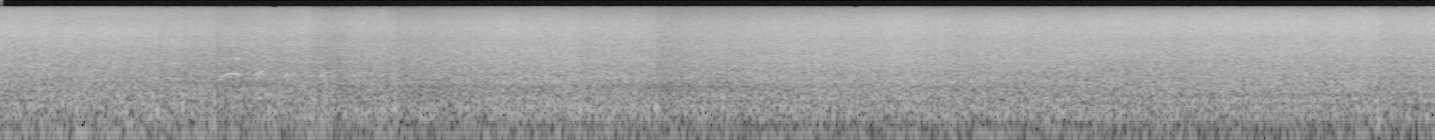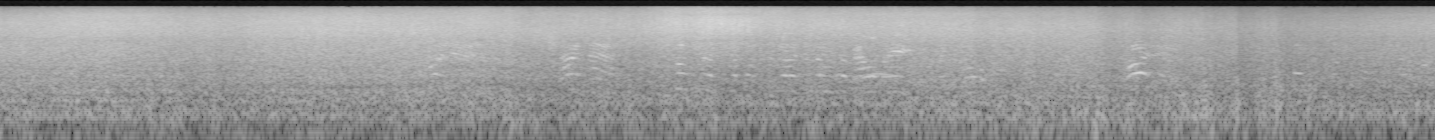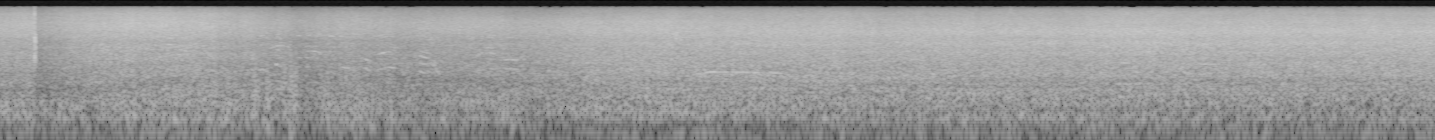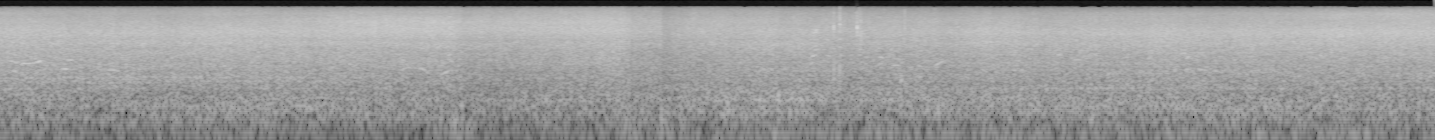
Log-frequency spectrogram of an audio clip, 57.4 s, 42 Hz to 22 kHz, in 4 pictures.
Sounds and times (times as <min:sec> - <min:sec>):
Waves, surf: 0:00.0 - 0:57.4.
